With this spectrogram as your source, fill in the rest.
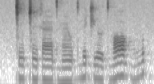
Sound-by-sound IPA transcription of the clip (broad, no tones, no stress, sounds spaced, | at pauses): ǀ ĩ o̯ ǀ ẽː x æː dʱ æ̃ː o̯ dʱ e d͡ʒ i ɹ dʱ ɒː ɡʱ o̤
